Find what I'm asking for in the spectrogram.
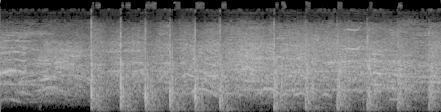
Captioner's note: Paul pounding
